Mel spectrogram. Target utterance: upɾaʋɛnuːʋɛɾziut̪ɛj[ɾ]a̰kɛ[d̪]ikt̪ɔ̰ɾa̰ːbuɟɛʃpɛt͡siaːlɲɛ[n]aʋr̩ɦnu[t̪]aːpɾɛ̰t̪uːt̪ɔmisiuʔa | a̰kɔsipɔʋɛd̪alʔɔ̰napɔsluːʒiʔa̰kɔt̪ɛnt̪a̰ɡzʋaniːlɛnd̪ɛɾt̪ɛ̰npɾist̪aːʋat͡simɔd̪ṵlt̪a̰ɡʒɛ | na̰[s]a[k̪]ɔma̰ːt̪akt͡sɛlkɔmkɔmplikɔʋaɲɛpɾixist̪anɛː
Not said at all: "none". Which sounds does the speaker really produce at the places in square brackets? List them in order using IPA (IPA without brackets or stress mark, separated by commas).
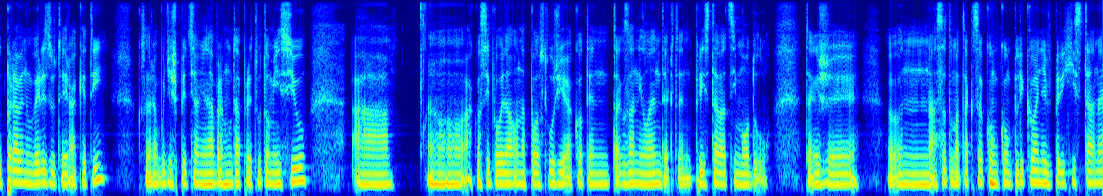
ɾ, t̪, n, t̪, s, t̪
